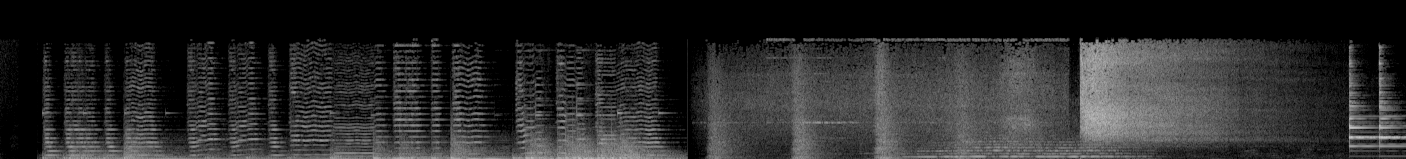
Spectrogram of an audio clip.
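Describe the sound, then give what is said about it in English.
A loud, multi-toned steam whistle blows for several seconds, followed by short bursts of escaping steam and a long, bright hiss that cuts off abruptly. “you look lovely in steam.”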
